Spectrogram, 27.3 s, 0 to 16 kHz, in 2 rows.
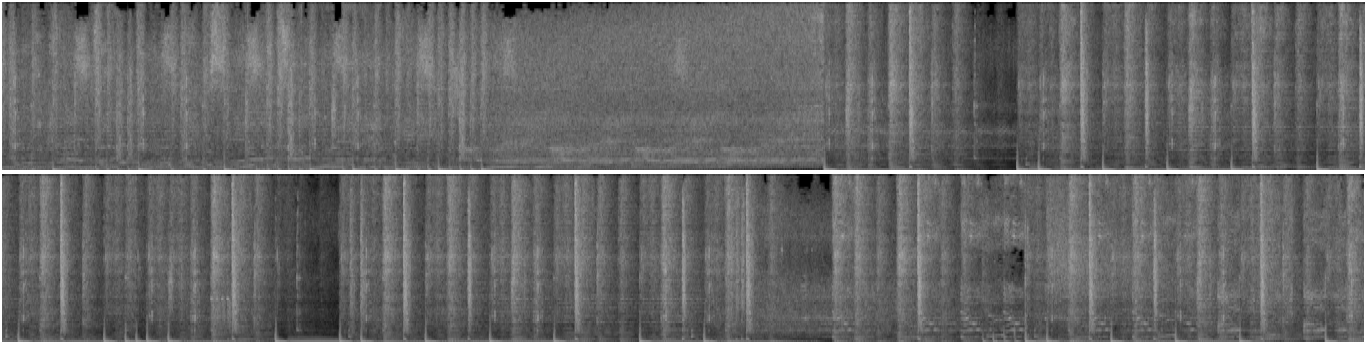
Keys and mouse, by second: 2.5 s, 12.2 click, 12.3 Tab, 12.5-13.2 drag, 13.3 shift+click, 13.5-14.3 drag, 14.4 shift+click, 14.7-15.1 drag, 15.2 Tab, 15.4 Tab, 15.6 click, 15.9 ctrl+s, 17.9-27.2 drag.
